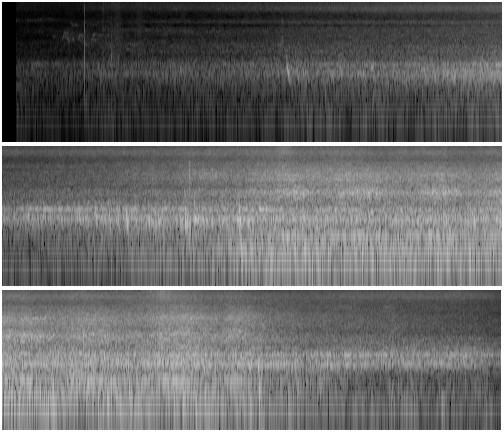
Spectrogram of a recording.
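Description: A train passing close by on the rails: it grows steadily louder as it approaches, is loudest for about five seconds as it goes by, then fades away, and cuts off suddenly at the end.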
